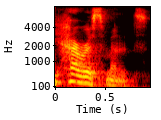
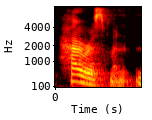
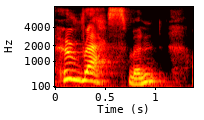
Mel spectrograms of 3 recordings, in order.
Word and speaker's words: harassment: It's actually harassment. That is the correct way of pronouncing it. Harassment, not harassment.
